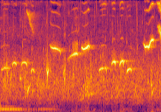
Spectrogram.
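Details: Oriental magpie-robin tutor song for training caged birds, set with nature sounds and trickling water: varied clear whistles, some rising, mixed with quick high chirps, a soft low hum at the start.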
